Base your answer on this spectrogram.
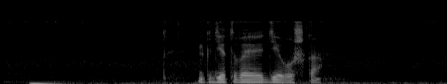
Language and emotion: Russian, neutral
